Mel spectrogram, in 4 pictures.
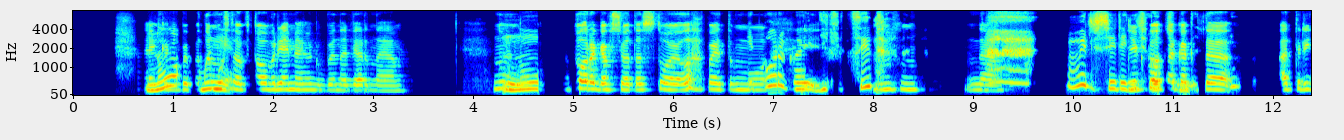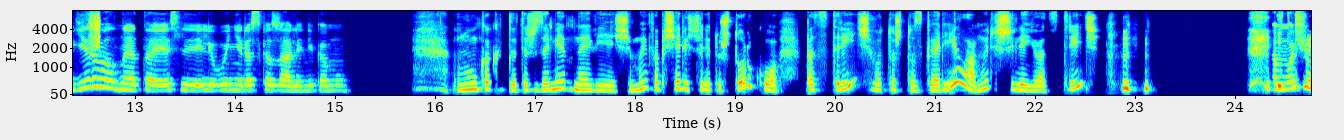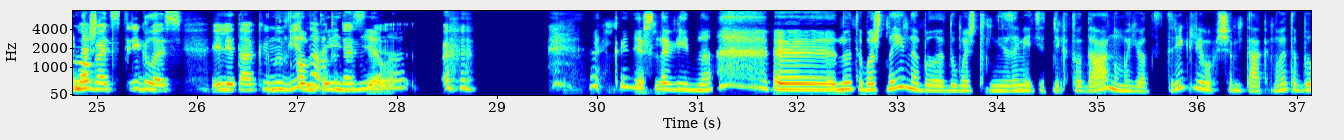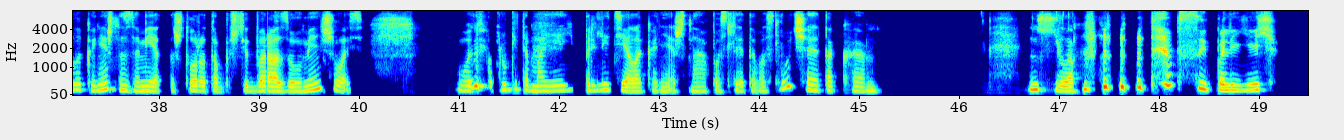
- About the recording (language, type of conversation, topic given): Russian, podcast, Какие приключения из детства вам запомнились больше всего?
- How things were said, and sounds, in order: tapping; chuckle; other background noise; laugh; unintelligible speech; chuckle; other noise; laugh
